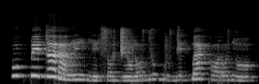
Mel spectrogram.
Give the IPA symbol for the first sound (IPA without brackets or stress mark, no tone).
o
